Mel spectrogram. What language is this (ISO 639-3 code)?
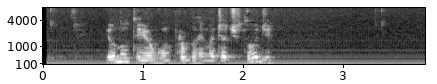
por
